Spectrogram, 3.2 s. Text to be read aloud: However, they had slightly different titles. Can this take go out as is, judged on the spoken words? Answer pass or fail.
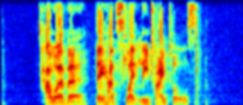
fail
